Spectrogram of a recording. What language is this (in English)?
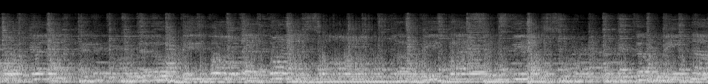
Spanish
